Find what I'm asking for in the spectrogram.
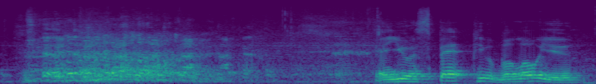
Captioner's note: audience laughing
